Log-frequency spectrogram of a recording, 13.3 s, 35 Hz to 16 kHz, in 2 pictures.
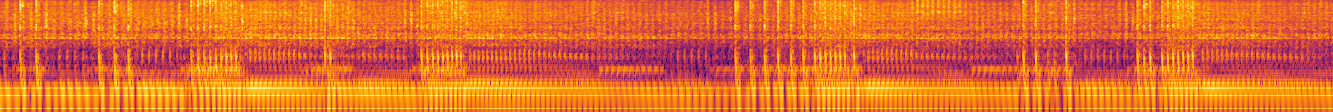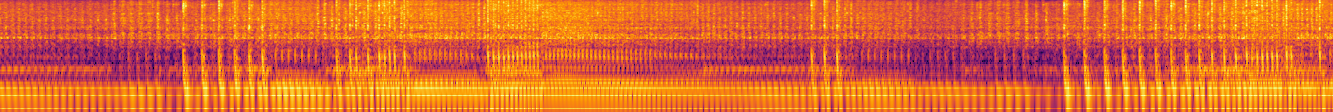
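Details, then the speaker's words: SSR 70 pit bike, unknown last run, started via Italian tune-up with starting fluid without carb cleaning: loud single revving hard and unevenly, stumbling, lumpy beat with sputters; runs and idles but rough, cause not pinned down. "This thing's running and idling. It doesn't sound great, but it's definitely alive."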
